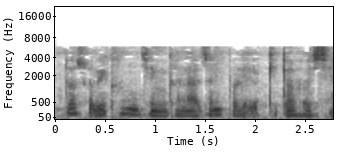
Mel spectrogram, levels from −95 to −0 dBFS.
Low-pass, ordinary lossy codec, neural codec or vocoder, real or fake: 7.2 kHz; MP3, 24 kbps; codec, 44.1 kHz, 2.6 kbps, SNAC; fake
